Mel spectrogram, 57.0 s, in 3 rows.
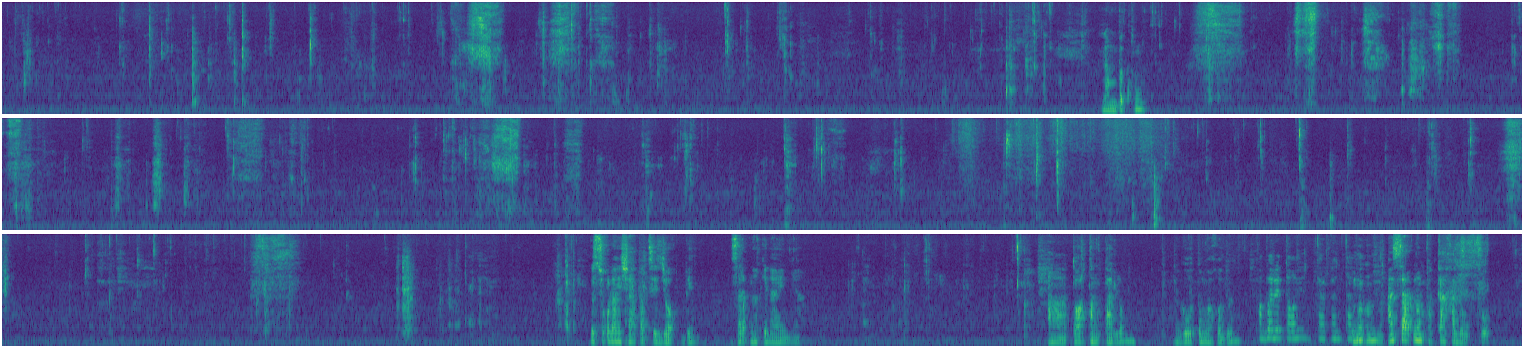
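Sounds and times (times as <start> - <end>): wet chewing and lip-smacking: 0.0 - 13.7, 15.5 - 30.9, 33.8 - 41.4, 48.5 - 51.0
steady low hum: 0.0 - 57.0.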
